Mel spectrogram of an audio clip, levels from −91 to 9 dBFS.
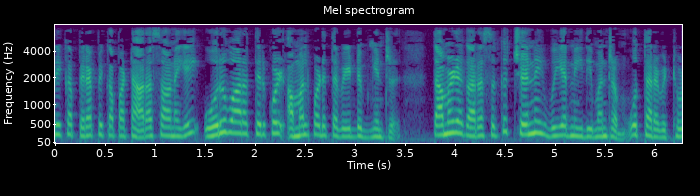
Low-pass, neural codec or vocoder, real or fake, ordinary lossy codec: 7.2 kHz; none; real; none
